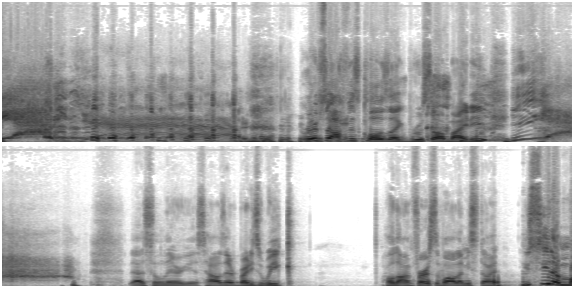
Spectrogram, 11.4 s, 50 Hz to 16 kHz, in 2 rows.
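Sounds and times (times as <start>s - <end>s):
man screaming: 0.0s - 2.5s, 4.2s - 6.6s
laughter: 0.3s - 5.6s
speech: 0.9s - 5.5s, 6.4s - 8.7s, 9.5s - 11.4s.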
